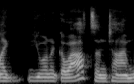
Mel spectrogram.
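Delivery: plain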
